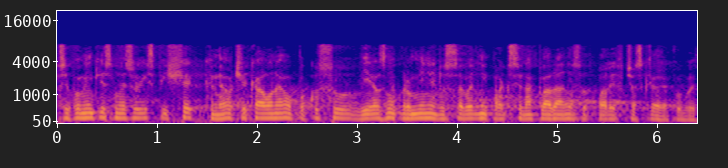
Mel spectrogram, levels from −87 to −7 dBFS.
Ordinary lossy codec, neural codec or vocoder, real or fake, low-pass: MP3, 64 kbps; codec, 16 kHz, 2 kbps, FreqCodec, larger model; fake; 7.2 kHz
